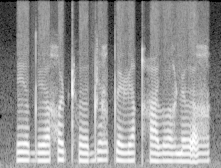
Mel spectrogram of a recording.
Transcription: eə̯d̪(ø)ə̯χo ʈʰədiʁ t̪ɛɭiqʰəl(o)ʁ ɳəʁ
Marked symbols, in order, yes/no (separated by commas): yes, yes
